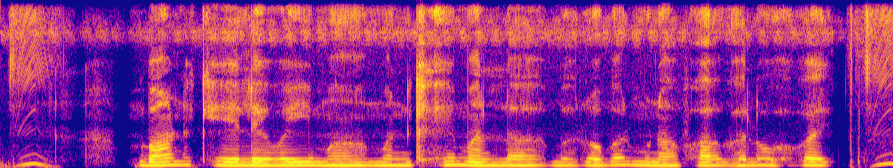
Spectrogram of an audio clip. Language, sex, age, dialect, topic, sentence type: Chhattisgarhi, male, 18-24, Western/Budati/Khatahi, banking, statement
